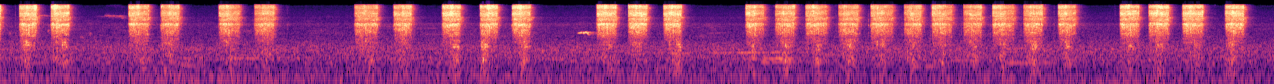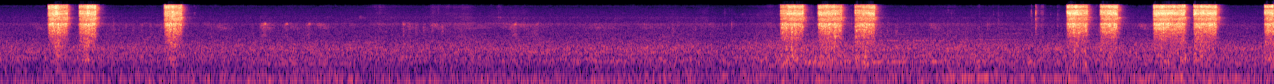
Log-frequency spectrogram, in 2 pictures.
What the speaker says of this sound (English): We'll go get the rest of the components and blow some paint on them.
